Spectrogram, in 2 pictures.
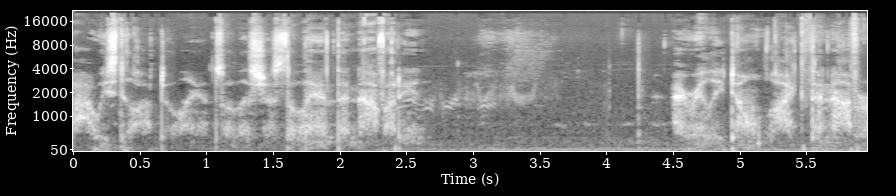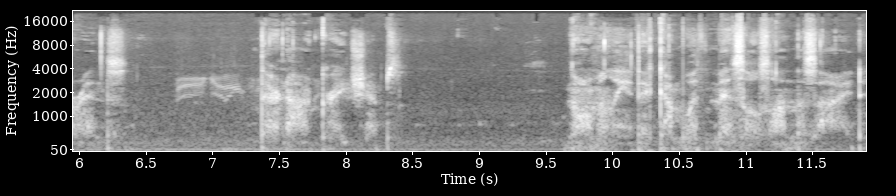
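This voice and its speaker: A man whispers at a moderate pace, leaving long, frequent pauses. Noticeable background noise runs underneath. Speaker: ASMR artist and gaming streamer. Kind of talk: ASMR let's play commentary. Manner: whispered, soft-spoken.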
